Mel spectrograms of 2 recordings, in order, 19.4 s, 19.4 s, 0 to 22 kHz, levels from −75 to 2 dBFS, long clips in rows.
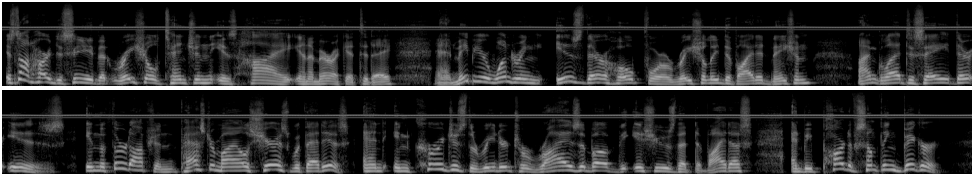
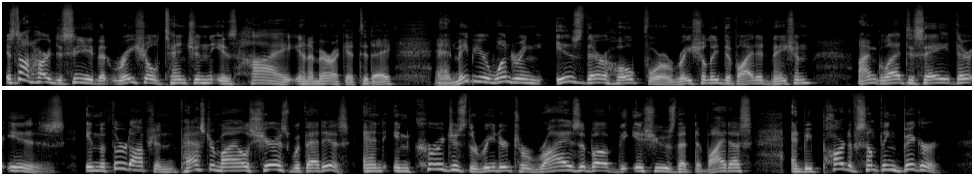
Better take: second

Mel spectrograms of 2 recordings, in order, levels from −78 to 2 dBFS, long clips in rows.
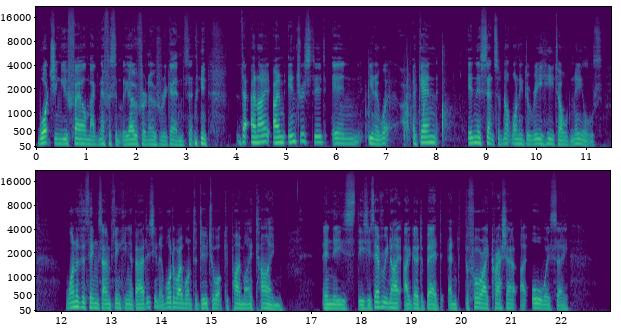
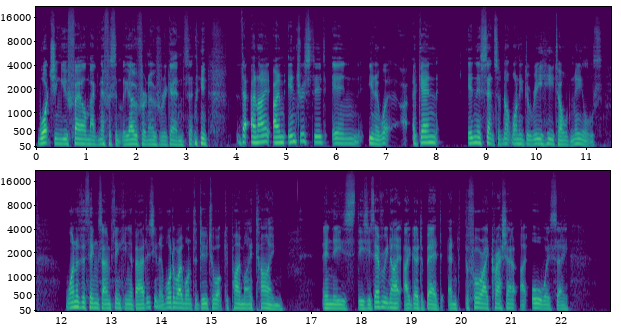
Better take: second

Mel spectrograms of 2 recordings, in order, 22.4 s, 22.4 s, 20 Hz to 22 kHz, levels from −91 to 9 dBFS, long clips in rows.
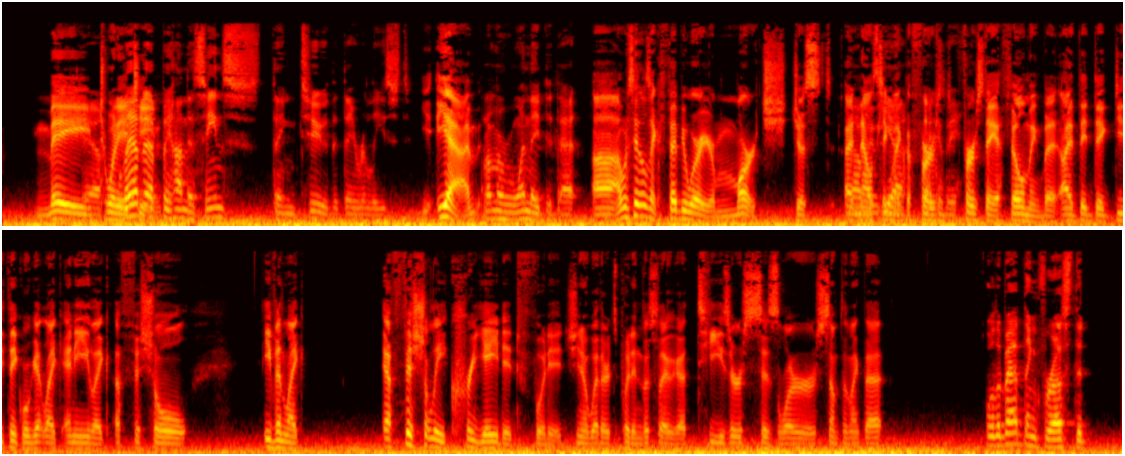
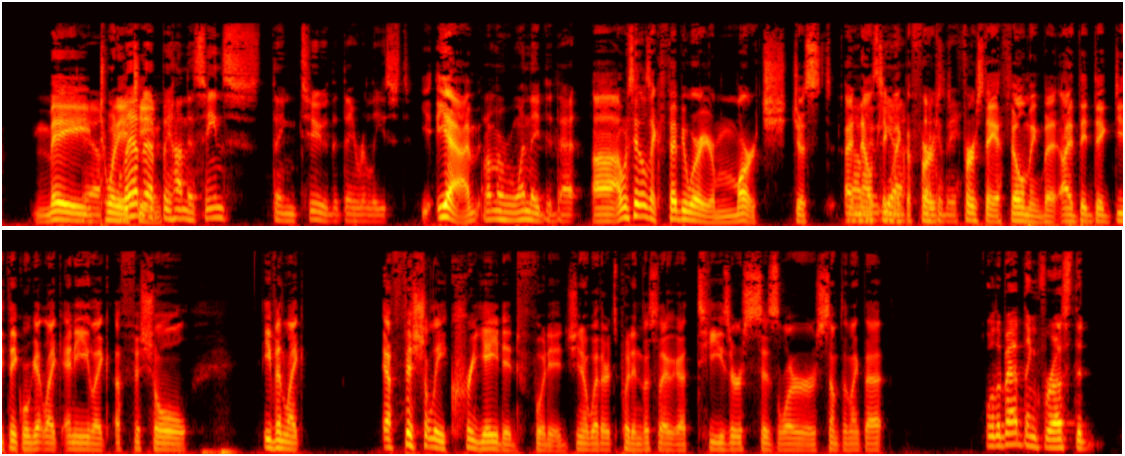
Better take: second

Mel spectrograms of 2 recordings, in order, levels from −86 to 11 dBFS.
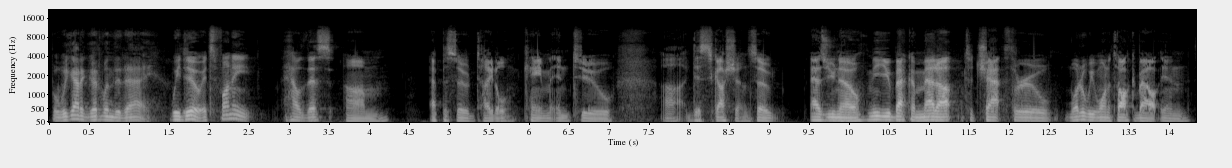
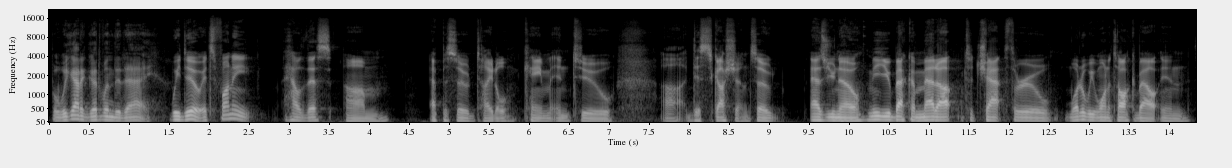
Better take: second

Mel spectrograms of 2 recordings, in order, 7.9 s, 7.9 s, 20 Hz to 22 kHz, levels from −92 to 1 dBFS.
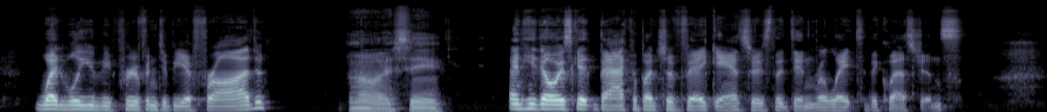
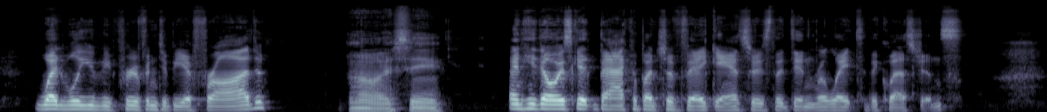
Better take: neither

